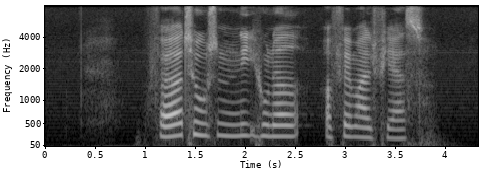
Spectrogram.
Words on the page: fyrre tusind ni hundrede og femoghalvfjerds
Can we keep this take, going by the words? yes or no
yes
